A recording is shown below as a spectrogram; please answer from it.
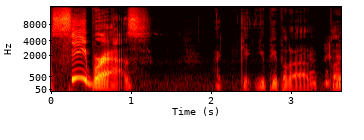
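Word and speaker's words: CBRAS: It's C-B-R-A-S. And that's a sea brass.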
